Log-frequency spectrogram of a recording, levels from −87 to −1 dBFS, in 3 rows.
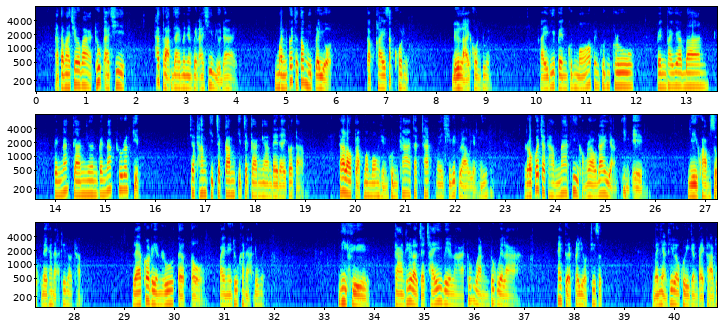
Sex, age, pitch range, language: male, 20-39, 105-140 Hz, Thai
